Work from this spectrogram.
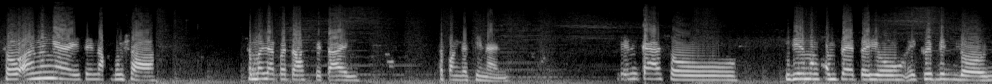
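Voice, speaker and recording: A woman's voice: on the high side, moderate pace, long pauses, rough recording. A woman with a Filipino accent recounting a personal story in a radio interview, conversational and a little hesitant, slipping in English words. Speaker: caller telling own love story. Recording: music behind the voice.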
